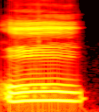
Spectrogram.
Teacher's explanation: नहीं रहा आ आ आ में गोल नहीं बन रहा उ ओठ आगे आ गए इसका मतलब गोल बन रहे हैं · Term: वृत्ताकार स्वर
